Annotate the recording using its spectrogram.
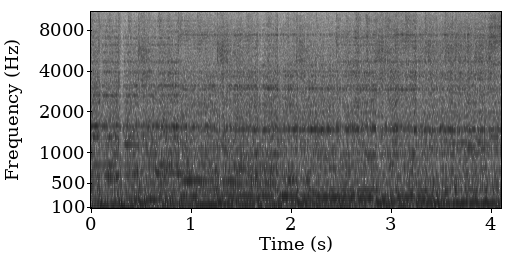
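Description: Live gothic post-punk band playing an instrumental stretch: held keyboard notes over bass guitar and electric guitar, at a steady, loud level.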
